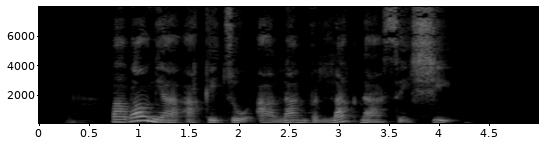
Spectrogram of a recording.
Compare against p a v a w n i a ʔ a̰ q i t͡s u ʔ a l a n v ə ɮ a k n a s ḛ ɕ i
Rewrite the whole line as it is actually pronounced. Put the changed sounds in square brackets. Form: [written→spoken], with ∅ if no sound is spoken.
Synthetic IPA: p a v a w n i a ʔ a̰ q i t͡s u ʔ a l a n v ə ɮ a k n a s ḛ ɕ i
